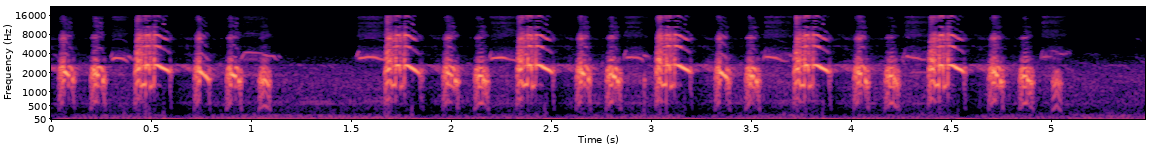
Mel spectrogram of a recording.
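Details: Female grey francolin (desi or gora teeter), a hand-trained bird, calling: loud, harsh, rising notes given in quick bursts of three to four, with brief pauses between phrases and no other sounds.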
